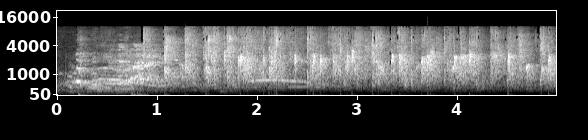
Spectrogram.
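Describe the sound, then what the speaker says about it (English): An audience claps for Fabio, a lively patter of hand claps mixed with laughter and chuckles, while people talk close by over the clapping. "Keep your applause going for Fabio."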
